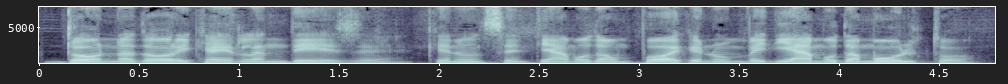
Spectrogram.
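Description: A man's voice: medium pitch, normal speed, darkish tone, clear, resonant tone. A man hosting a sports radio show, chatting and reading out listeners' messages.

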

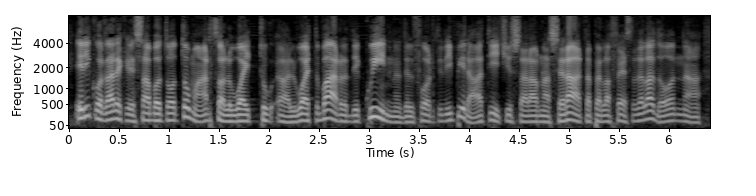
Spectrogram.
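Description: Male local radio host, mid pitch. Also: a little fast, fairly bright tone, no echo. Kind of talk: live local radio sign-off talk.

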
